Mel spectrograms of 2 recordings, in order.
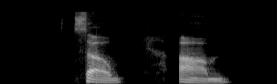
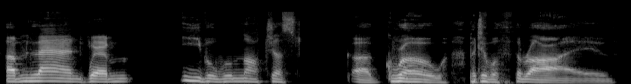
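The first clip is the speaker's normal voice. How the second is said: slow, drawn-out portentous delivery; mock ominous heroine; slower than usual. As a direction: stretch each phrase like a dire prophecy. Acting out the heroine's ominous line.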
